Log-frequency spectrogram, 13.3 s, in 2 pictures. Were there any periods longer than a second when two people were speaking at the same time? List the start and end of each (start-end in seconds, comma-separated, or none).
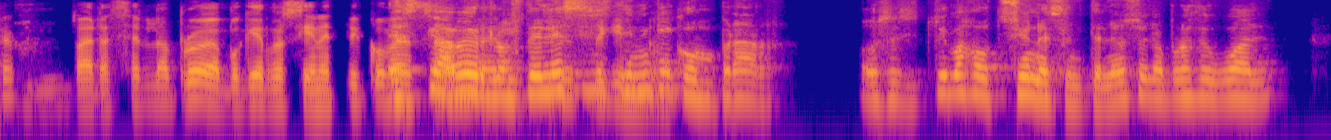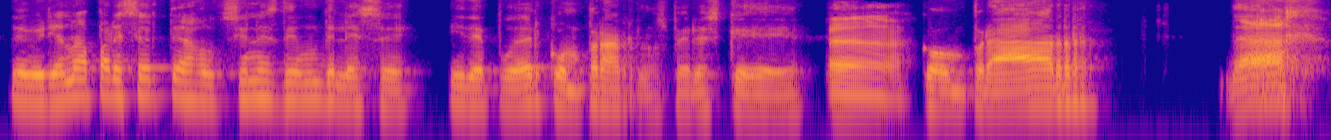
1.9-3.4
